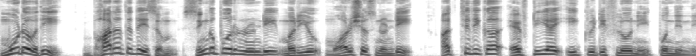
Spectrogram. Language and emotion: Telugu, neutral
